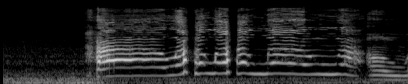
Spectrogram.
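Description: A woman's voice singing two long, held notes, starting about a second in. Before it there is only a low hum in the car cabin.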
